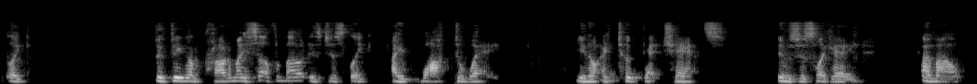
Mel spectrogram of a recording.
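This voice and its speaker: A middle-aged man with a big, booming voice that comes through husky and a little dull. He talks candidly and haltingly as an interview guest, restarting his sentences often. His pitch sits at an ordinary level for a man. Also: darkish tone. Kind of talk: reflective conversational interview.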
